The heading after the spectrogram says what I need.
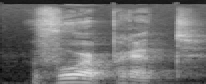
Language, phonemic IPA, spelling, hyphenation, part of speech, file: Dutch, /ˈvoːr.prɛt/, voorpret, voor‧pret, noun, Nl-voorpret.ogg
- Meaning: joy or pleasure ahead and in anticipation of the actual fun event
